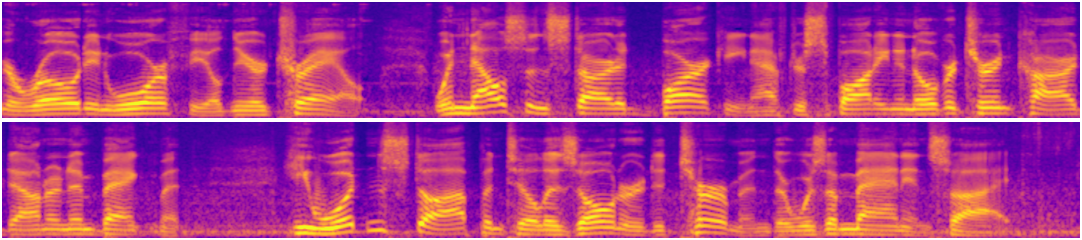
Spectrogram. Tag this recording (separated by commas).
Speech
